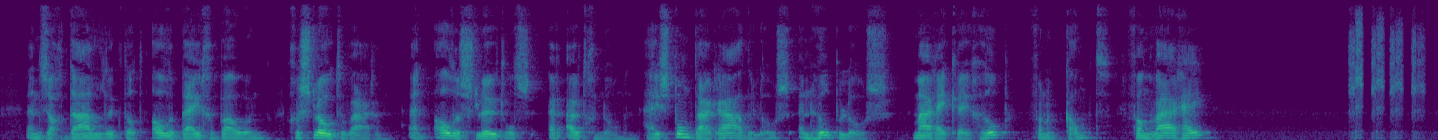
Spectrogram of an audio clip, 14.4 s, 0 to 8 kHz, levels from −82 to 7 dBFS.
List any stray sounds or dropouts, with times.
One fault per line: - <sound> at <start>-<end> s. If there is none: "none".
- laugh at 13.5-14.3 s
